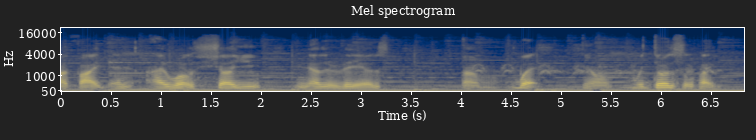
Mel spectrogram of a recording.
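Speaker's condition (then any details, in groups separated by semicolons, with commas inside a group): Cerebral palsy; tends to mess up words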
